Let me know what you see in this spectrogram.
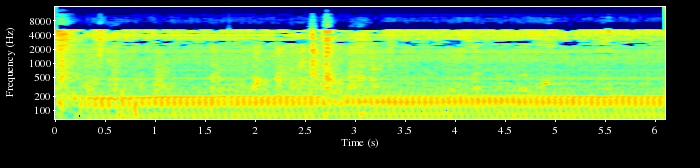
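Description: Small dirt bike's engine idling with a rapid, even beat, with a short knock about two and a half seconds in.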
